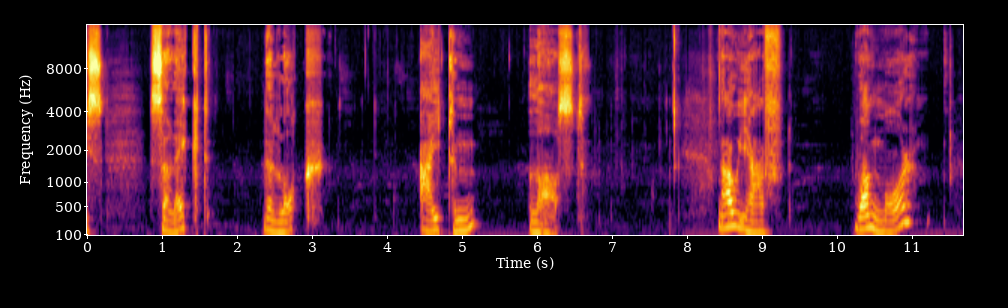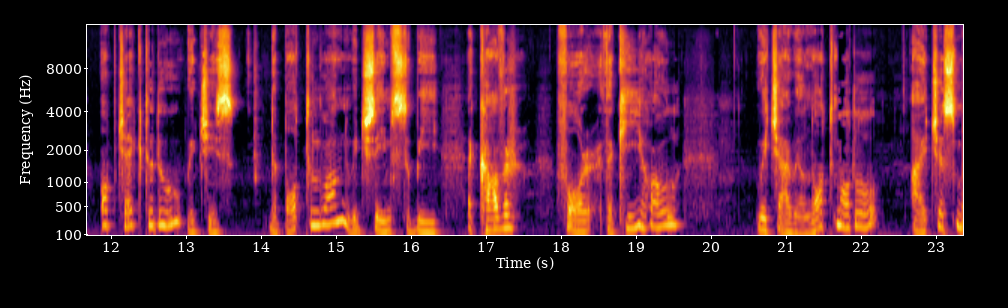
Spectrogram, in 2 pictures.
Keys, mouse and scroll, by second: 9.0-9.7 scroll down 1, 9.7 scroll up 1, 10.6 shift+middle click, 12.0 scroll up 1, 13.4 shift+middle click, 14.2-14.8 scroll down 1, 15.0 shift+middle click.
